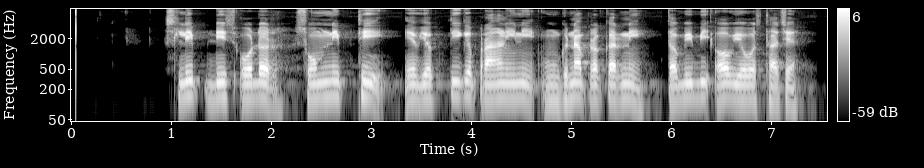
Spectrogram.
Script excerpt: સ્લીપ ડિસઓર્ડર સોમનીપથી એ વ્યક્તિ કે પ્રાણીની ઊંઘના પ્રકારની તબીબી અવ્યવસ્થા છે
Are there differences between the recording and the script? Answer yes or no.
no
